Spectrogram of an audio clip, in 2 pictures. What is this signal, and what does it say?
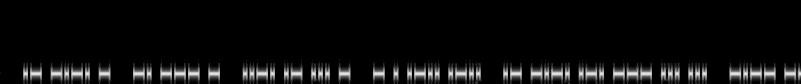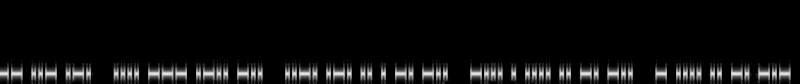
Morse code, heard as a keyed tone, about 34 wpm, 500 Hz. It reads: ACT NOT FAST TELL ACROSS YOUR HOLD FRIEND BEHIND THINK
